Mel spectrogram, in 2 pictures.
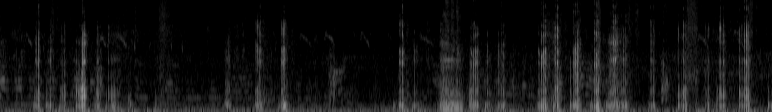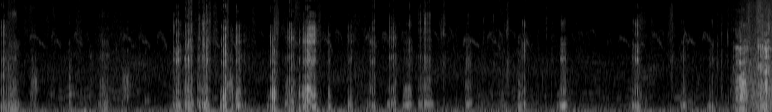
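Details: Pigs, shown as domestic and wild farm animals around a pigsty, giving short, low, gruff grunts in irregular bursts throughout, sometimes several in quick succession, with a possible brief human voice and laugh nearby.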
